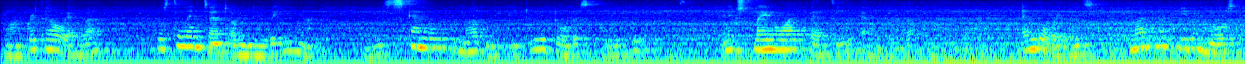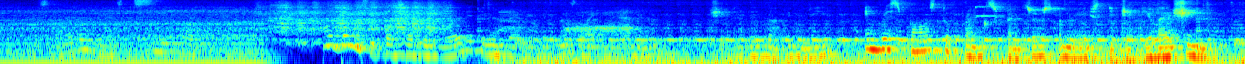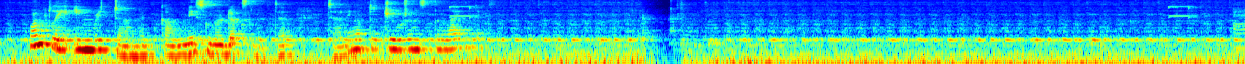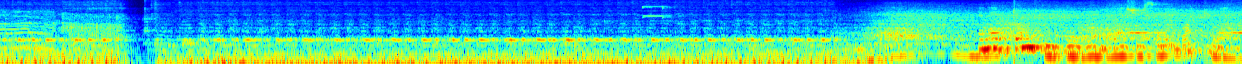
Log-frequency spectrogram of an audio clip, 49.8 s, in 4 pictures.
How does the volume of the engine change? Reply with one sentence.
The loudness of the engine goes up.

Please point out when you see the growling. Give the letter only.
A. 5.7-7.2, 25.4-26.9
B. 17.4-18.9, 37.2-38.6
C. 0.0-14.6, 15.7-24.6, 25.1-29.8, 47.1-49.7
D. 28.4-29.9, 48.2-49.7
B.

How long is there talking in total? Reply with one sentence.
The talking can be heard for 31 seconds in total.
